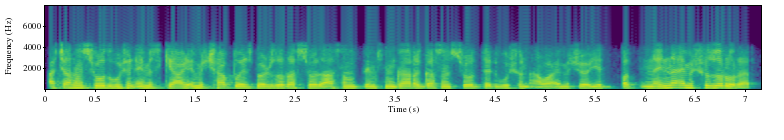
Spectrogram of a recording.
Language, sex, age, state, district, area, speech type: Kashmiri, male, 30-45, Jammu and Kashmir, Shopian, rural, conversation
